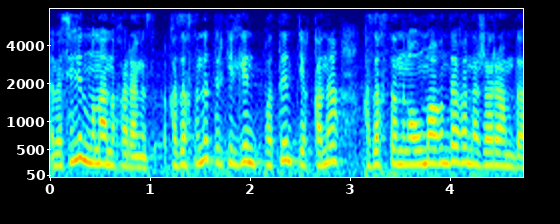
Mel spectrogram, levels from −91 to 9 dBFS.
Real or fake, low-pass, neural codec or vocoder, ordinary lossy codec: real; 7.2 kHz; none; none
